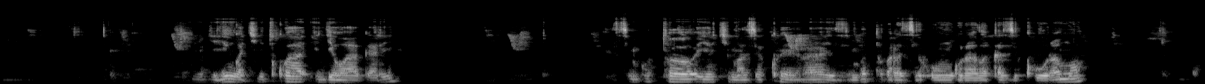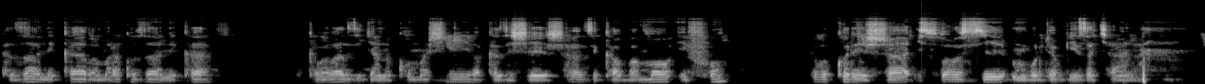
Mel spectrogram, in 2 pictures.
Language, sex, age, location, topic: Kinyarwanda, male, 50+, Musanze, agriculture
